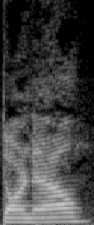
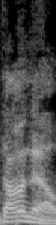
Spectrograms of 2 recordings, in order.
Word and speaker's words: Donnell: I went to see Bill Burr, Darnell. Mm-hmm. Is it Darnell? Darnell. Darnell. And Charlie. And Charlie Murphy, okay? Mm-hmm. It was Bill Burr killed. Darnell, or how do you say his name? Donnell, right? Donnell, yeah.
